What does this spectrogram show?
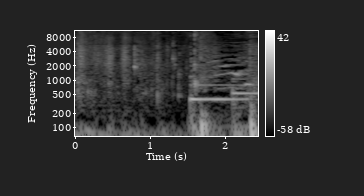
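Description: A cat meows amid soft music, with a drawn-out, steady-pitched cry that starts midway and carries to the end, fairly loud over the quiet backing.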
